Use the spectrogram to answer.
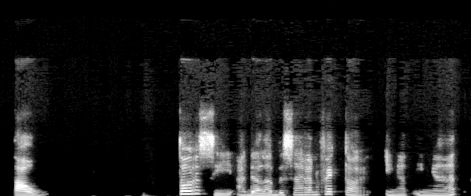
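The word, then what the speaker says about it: τ: benda berotasi atau berputar simbolnya seperti huruf t dibacanya tahu torsi adalah besaran vektor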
